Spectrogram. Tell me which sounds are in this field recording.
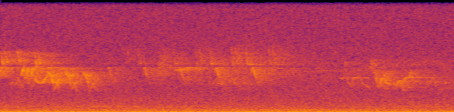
Mourning Warbler, Red-eyed Vireo, Ovenbird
